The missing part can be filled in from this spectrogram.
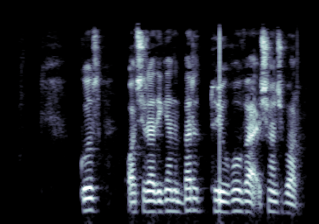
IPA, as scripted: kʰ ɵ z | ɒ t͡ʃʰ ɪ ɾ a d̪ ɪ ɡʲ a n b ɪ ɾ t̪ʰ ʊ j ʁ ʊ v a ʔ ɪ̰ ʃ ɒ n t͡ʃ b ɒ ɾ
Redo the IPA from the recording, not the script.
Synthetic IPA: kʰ ɵ z | ɒ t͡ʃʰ ɪ ɾ a d̪ ɪ ɡʲ a n b ɪ ɾ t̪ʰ ʊ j ʁ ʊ v a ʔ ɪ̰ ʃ ɒ n t͡ʃ b ɒ ɾ

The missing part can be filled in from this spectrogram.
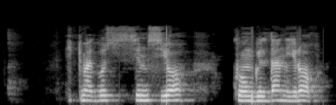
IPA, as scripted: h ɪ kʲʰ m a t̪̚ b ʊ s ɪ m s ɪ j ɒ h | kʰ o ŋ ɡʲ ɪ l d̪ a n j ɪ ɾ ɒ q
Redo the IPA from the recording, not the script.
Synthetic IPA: h ɪ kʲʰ m a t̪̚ b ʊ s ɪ m s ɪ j ɒ h | kʰ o ŋ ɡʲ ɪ l d̪ a n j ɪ ɾ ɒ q

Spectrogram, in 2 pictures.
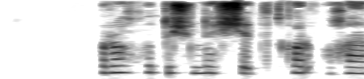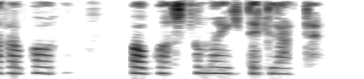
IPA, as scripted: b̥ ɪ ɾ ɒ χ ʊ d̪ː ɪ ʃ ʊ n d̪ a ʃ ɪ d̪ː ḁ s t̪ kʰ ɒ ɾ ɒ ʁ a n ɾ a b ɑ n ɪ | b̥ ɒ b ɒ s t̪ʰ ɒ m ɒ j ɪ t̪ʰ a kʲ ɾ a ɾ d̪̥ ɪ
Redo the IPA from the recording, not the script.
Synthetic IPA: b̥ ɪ ɾ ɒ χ ʊ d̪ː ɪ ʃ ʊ n d̪ a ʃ ɪ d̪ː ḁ t̪ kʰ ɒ ɾ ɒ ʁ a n ɾ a b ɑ n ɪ | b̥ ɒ b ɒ s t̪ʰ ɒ m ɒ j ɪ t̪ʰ a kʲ l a ɾ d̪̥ ɪ

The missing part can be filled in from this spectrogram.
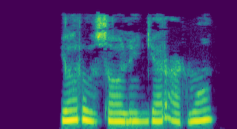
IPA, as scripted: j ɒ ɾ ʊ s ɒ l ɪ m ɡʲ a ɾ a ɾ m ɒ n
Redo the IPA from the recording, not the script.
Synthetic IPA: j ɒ ɾ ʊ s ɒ l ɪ ŋ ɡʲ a ɾ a ɾ m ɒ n

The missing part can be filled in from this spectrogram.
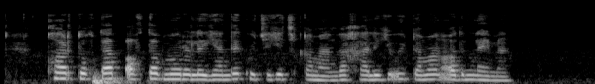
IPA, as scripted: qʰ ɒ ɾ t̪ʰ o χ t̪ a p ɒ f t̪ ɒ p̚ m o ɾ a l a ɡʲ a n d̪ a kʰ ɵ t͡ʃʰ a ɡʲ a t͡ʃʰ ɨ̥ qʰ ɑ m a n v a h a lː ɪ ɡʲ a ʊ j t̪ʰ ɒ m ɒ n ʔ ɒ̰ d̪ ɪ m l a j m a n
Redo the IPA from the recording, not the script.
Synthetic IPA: qʰ ɒ ɾ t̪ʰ o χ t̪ a p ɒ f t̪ ɒ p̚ m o ɾ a l a ɡʲ a n d̪ a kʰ ɵ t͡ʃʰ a ɡʲ a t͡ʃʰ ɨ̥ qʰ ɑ m a n v a h a l ɪ ɡʲ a ʊ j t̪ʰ ɒ m ɒ n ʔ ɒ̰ d̪ ɪ m l a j m a n

